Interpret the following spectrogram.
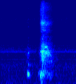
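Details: A girl with a really bad cold in a sneezing attack: a brief in-breath followed by a single sharp, hissing sneeze.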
